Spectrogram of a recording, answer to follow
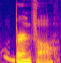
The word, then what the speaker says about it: Bernthal: Bernthal. Joe Bernthal. Yeah. Yeah. Okay.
